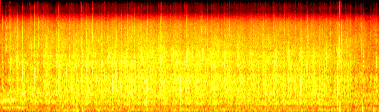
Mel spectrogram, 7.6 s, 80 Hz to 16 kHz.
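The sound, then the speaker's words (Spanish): Sustained audience applause for Paralympic champion Angélica Espinosa, gold medallist at the Tokyo 2020 Paralympic Games: a dense wash of many hands clapping steadily and loudly for several seconds without a break, with no speech over it. “Por su intermedio, antes de empezar, quiero pedir un fuerte aplauso a nuestra campeona paraolímpica Angélica Espinosa, quien obtuvo una medalla de oro en los Juegos Paralímpicos de Tokio 2020.”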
